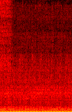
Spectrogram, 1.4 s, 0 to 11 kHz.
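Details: 2006 Honda Odyssey with no stored codes, at idle: steady quick low pulsing with a faint rattle on top; rattling noise from the engine, source not yet located, cause unconfirmed.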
